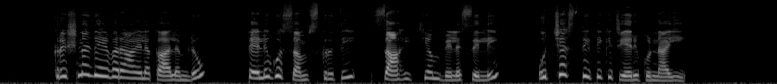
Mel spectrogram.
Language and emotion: Telugu, neutral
